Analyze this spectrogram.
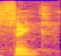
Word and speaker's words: Thync: For a slightly more of a monetary investment, you could look to a wearable tech like Think. That's spelled THYNC, a device that produces electrical impulses to help your brain decrease stress.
